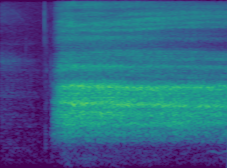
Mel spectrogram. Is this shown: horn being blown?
no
